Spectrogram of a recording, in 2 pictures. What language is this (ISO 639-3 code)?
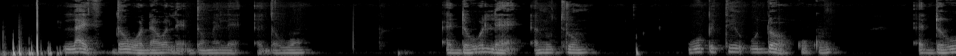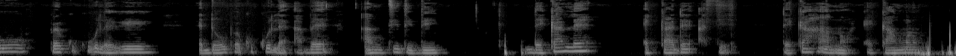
ewe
